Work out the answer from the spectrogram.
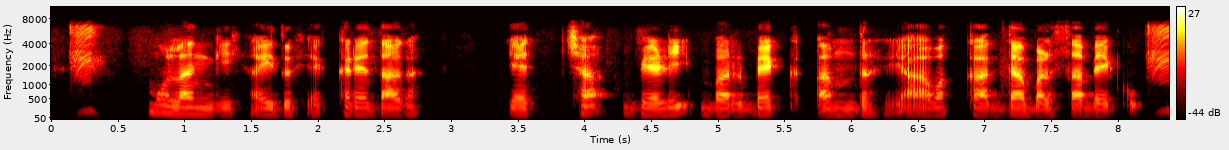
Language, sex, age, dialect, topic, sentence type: Kannada, male, 25-30, Northeastern, agriculture, question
